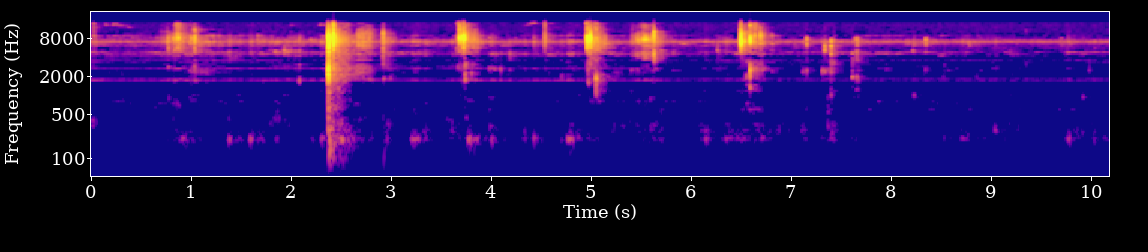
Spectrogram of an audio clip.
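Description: A person chewing a mouthful of chocolate cake close to the microphone, with irregular wet mouth clicks and smacks, the sharpest a couple of seconds in.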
